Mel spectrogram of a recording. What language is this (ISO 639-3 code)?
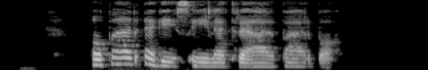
hun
